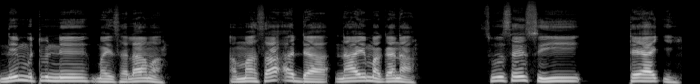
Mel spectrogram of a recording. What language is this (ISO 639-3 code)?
hau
